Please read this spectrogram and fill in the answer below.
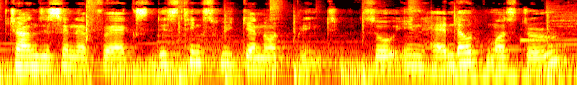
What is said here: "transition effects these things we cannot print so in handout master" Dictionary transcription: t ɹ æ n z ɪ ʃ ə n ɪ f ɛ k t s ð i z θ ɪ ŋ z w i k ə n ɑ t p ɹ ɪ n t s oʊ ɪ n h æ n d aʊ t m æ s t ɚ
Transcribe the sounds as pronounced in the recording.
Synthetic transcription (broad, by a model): t ɹ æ n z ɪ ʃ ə n ɪ f ɛ k t s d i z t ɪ ŋ s w i k ə n ɑ t b ɹ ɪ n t s oʊ ɪ n h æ n d aʊ t m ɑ s t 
